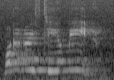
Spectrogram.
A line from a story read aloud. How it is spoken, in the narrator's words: exclaimed Huey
